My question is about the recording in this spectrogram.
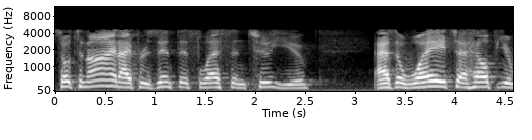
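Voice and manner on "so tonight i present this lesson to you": usual speaking voice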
